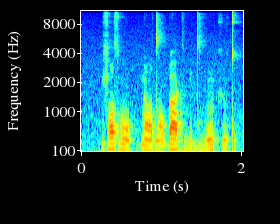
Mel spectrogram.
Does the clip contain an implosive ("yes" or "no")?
yes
